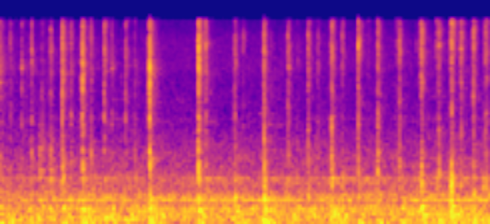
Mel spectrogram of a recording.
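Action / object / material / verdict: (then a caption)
tap / plastic laptop keyboard / plastic / none. One hand's fingertips quickly tap the plastic keys of a dark grey laptop keyboard. The result is a fast, uneven run of short, dry clicks over a steady low background hum, with a few harder, brighter taps standing out.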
